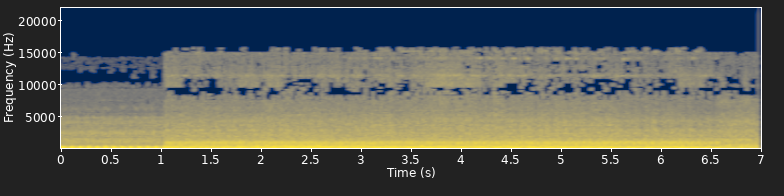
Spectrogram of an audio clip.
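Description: A fire truck engine idles with a low steady rumble.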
